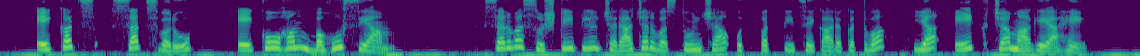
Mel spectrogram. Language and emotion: Marathi, neutral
